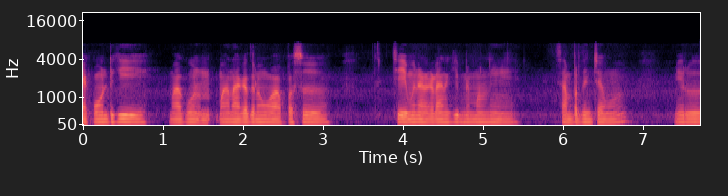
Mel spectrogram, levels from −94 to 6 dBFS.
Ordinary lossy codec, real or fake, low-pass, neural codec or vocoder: none; real; 7.2 kHz; none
